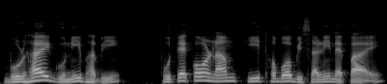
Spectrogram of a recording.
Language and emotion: Assamese, neutral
